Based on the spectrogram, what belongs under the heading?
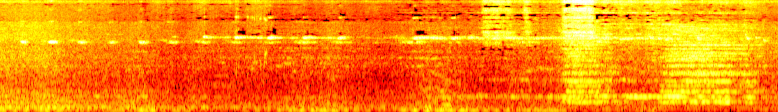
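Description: Metrolink bilevel passenger cars rolling past on the rails with a steady low rumble. A thin, high wheel squeal pulses at first and then holds steady. Two louder squeals come about six and seven seconds in.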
